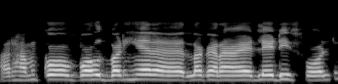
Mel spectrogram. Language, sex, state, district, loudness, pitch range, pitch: Hindi, female, Uttar Pradesh, Deoria, -14 LUFS, 205-220 Hz, 215 Hz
